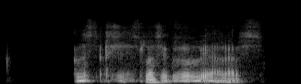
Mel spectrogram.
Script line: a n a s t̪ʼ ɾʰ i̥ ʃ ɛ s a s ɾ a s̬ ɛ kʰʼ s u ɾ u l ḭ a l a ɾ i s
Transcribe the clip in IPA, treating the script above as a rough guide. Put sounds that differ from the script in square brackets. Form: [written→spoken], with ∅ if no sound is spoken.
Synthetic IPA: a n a s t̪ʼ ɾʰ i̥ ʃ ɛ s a s [ɾ→l] a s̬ ɛ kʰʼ [s→z] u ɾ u l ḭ a [l→ɾ] a ɾ i s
